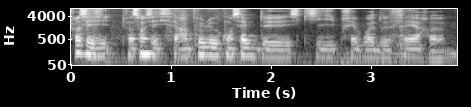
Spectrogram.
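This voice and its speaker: A man with a fairly low pitch and a dark, mellow tone speaks at a moderate pace, somewhat breathy and with ordinary pitch variation, amid audible room echo. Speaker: YouTuber reviewing art books. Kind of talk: casual video review. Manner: hesitant, many fillers.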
